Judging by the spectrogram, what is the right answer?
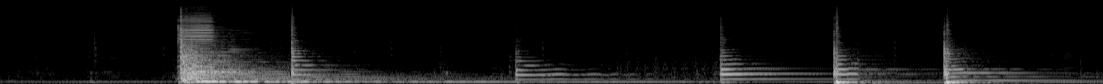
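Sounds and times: plucked zither stroke: 1.8s - 7.7s.

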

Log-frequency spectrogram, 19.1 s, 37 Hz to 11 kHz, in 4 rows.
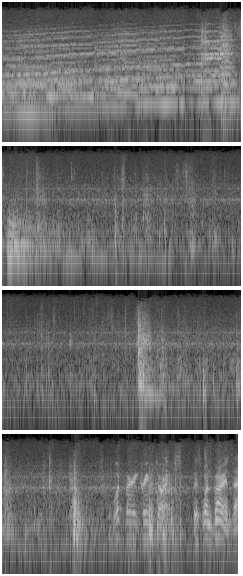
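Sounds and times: orchestral film music: 0.0s - 7.0s
low held note: 4.4s - 8.2s
loud thump: 4.8s - 7.8s.

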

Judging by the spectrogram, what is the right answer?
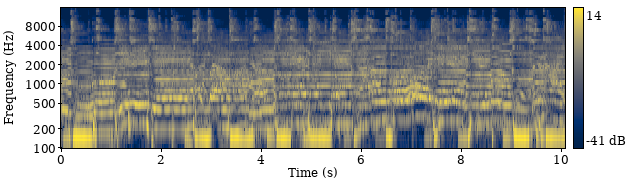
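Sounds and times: person chanting a devotional song: 0.0s - 10.0s
steady percussion beat: 0.0s - 10.0s
sustained instrumental tones: 0.0s - 10.0s.

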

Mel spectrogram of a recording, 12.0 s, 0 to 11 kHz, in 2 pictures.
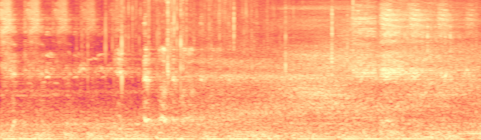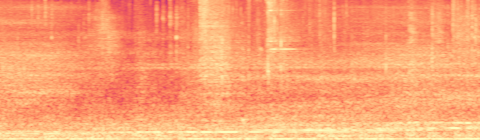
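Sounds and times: horror soundtrack low drone: 0.0s - 12.0s.

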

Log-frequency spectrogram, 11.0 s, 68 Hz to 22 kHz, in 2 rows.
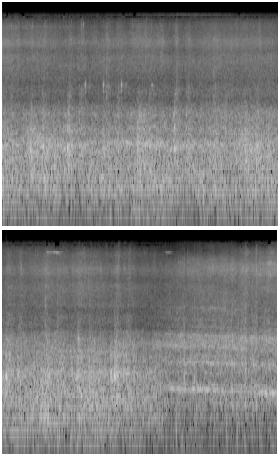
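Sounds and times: train wheels rumbling on rails: 0.0s - 11.0s
wheels clacking on rail joints: 0.5s - 8.3s.

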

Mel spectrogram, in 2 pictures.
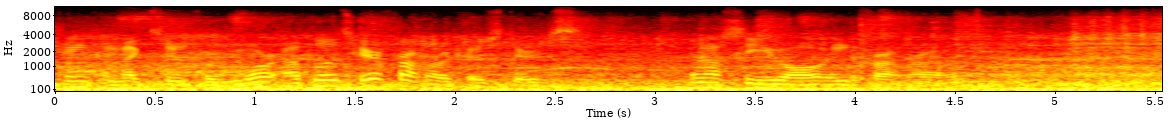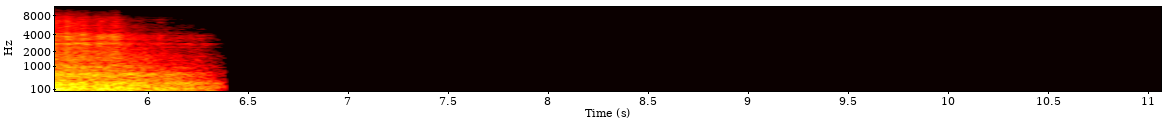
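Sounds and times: steady low hum: 0.0s - 6.4s.

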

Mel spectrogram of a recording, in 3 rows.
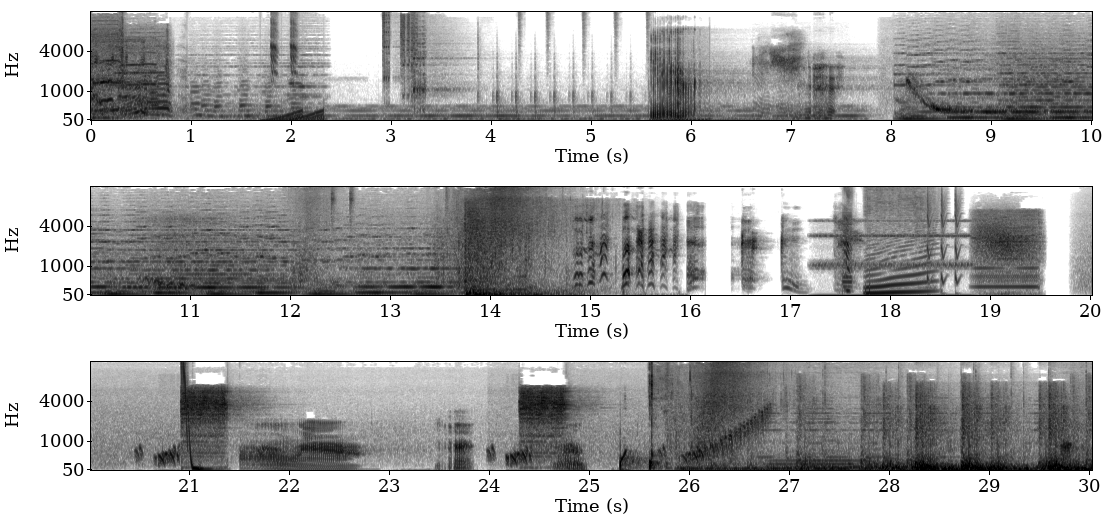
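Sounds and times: cartoon music: 6.6s - 9.4s
cartoon voice coughing: 16.0s - 17.2s.

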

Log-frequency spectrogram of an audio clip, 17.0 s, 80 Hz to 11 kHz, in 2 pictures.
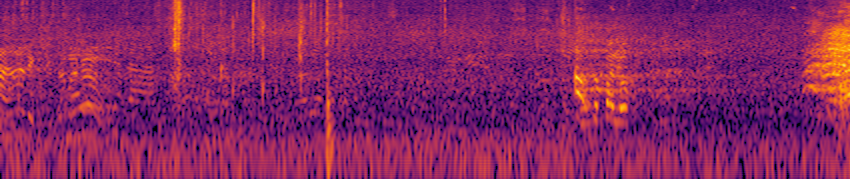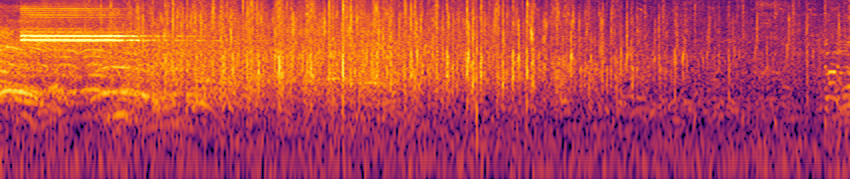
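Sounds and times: young players shouting in celebration: 8.0s - 10.7s
high whistle-like tone: 8.6s - 10.1s.

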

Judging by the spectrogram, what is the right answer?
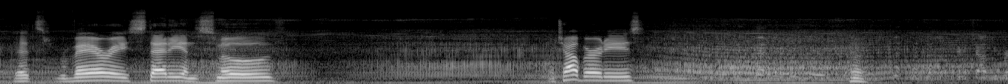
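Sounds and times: remote control helicopter humming: 0.0s - 10.0s.

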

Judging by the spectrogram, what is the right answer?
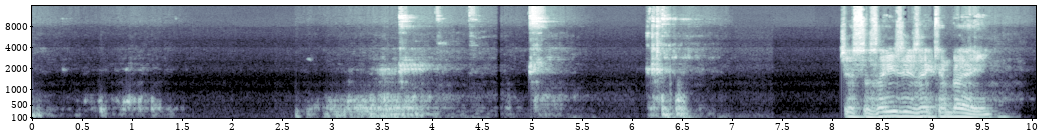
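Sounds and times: man's mouth noises: 2.6s - 5.4s.

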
